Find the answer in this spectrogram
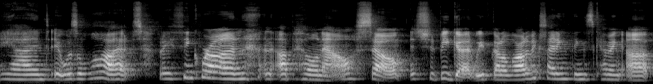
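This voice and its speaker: Noticeable background noise sits behind a woman who talks in a high pitch with ordinary pitch variation and hardly any pauses. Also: moderate pace. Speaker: lifestyle vlogger. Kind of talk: casual vlog monologue.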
